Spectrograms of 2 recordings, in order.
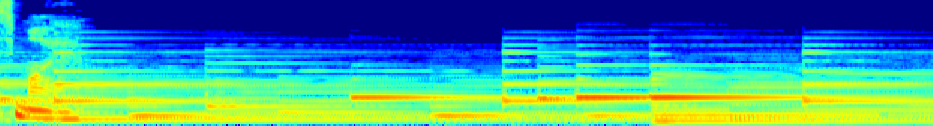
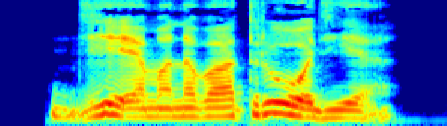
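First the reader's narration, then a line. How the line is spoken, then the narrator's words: Hoarse wheeze. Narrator (Russian): прохрипел Веденей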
